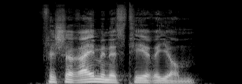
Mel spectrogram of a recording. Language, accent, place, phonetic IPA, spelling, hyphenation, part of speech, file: German, Germany, Berlin, [fɪʃəˈʀaɪ̯minɪsˌteːʀi̯ʊm], Fischereiministerium, Fis‧che‧rei‧mi‧ni‧ste‧ri‧um, noun, De-Fischereiministerium.ogg
- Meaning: fisheries ministry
